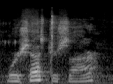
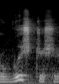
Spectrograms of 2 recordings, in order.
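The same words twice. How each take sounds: First: The word has a non-northeastern regional pronunciation. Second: The word has a northeastern regional pronunciation.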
